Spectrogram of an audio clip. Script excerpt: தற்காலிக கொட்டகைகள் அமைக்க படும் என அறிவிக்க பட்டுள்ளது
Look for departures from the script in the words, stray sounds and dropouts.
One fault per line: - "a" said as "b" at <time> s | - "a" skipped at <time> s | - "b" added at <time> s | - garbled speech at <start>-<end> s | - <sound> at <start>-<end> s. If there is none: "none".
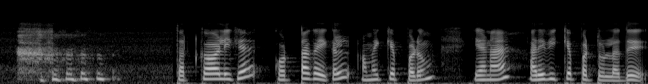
- laugh at 0.2-1.2 s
